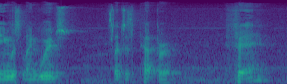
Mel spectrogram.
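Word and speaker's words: פ: language such as pepper Fe is similar to the English F like in the word forever the technical pronunciation of the letter Fe is is a little bit different than the letter F in English Fe is supposed to be made by using only your two lips in contrast to the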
